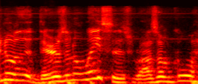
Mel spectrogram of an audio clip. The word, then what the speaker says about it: Ra's al Ghul: Ra's al Ghul has that oasis, or Raish, if you want to pronounce it wrong.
